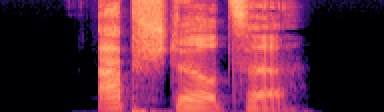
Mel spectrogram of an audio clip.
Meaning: inflection of abstürzen: 1. first-person singular dependent present 2. first/third-person singular dependent subjunctive I
- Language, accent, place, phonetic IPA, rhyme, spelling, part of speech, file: German, Germany, Berlin, [ˈapˌʃtʏʁt͡sə], -apʃtʏʁt͡sə, abstürze, verb, De-abstürze.ogg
